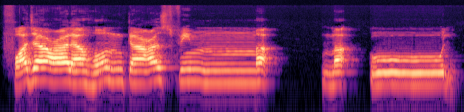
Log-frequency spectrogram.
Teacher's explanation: ये मा की आवाज़ आ रही है, हम इसको झटके से पढ़ रहे हैं, ये हमज़ा साकिना कहलाता है।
